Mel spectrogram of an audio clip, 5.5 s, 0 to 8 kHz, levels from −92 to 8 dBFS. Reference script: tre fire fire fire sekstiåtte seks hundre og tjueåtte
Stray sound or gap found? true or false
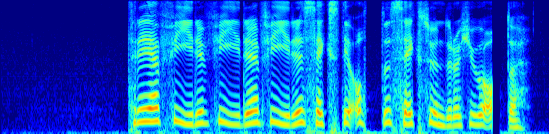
true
